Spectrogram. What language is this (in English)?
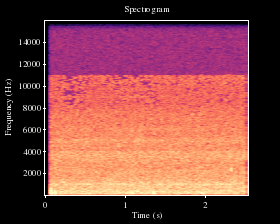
Korean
